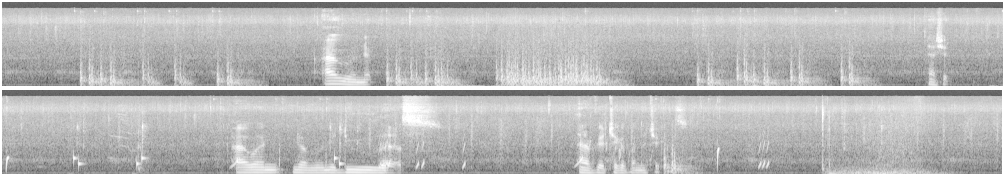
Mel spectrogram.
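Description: A young man talks casually and animatedly into a close microphone.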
